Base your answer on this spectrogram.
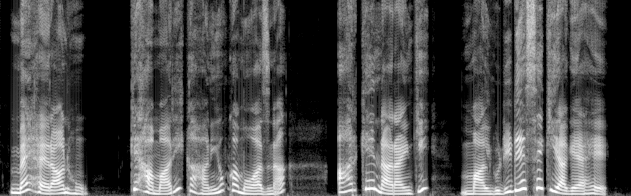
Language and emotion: Urdu, surprised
